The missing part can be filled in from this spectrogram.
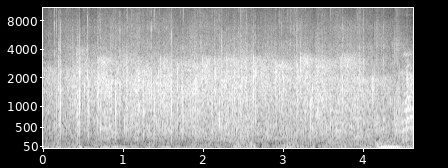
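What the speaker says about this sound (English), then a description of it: "Can we give him an applause?" A theatre audience at an outdoor Shakespeare in the park production claps steadily for a sponsor, a dense, continuous wash of applause close by throughout.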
